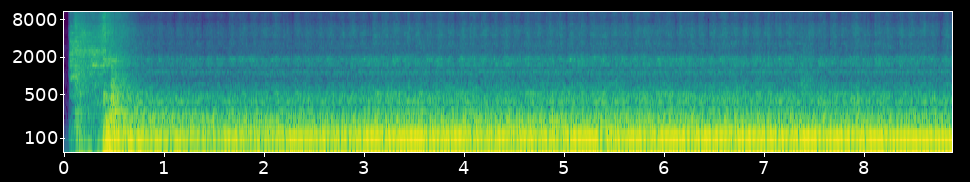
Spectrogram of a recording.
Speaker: okay let's do a cold start on this 1983 Chevy C10 with a 383 stroker in it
